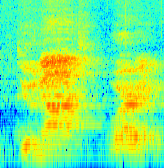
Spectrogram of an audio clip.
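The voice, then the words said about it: Loud godlike voice. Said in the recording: “in a very godlike voice, as you understand his voice to sound ... just loud”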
